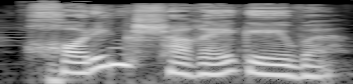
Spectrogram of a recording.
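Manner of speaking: ordinary talk, nothing marked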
